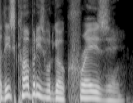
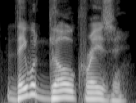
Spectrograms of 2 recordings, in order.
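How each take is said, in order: First: Said in the usual way. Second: "They would go crazy" said slowly, each word weighed; slow emphatic repeat. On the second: Shown as a demonstration. Ranting about utility companies, slow emphatic repeat.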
